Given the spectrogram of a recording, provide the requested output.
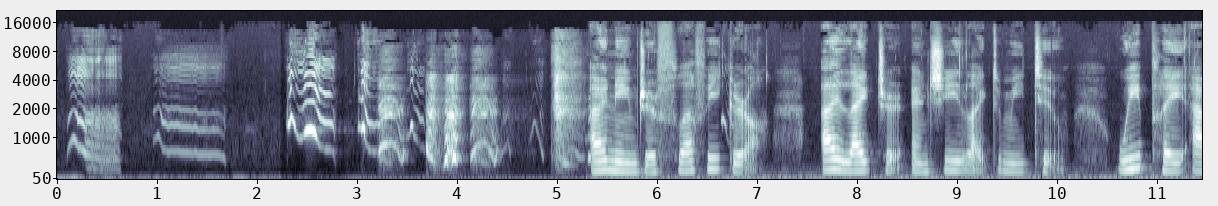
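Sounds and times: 
dog whimpering: 0.0 - 3.9
speech: 5.4 - 11.4.

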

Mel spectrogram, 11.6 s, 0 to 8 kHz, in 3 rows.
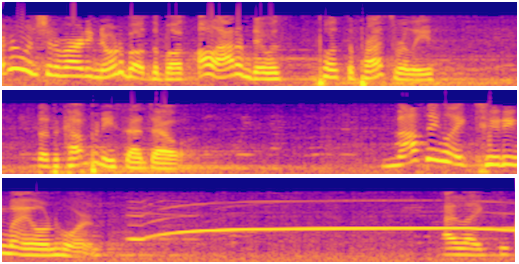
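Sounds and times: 
speech: 0.0 - 3.4, 4.1 - 5.3, 6.7 - 8.7, 11.0 - 11.5
police siren wailing: 8.6 - 11.5.

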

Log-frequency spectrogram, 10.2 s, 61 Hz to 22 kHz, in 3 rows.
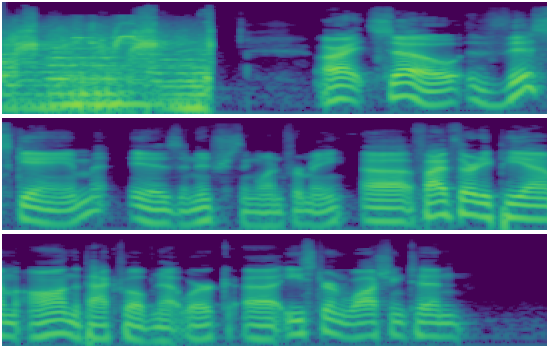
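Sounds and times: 
loud nasal buzzy duck quack sound effect for a football team: 0.0 - 1.3
speech: 2.0 - 9.8.

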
